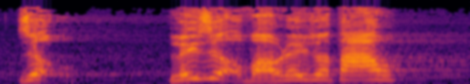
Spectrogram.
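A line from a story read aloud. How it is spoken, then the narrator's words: Shouted. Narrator (Vietnamese): Có tiếng A Vàng hét lên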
